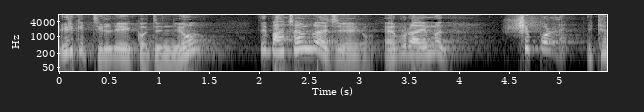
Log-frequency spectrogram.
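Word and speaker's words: שיבולת: 에브라힘은 슈벌렛 이렇게 봐. Պ릿 근데이 증면 벌렛 이렇게 발음을 하는 거예요.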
